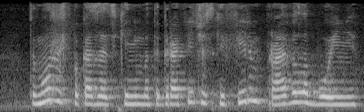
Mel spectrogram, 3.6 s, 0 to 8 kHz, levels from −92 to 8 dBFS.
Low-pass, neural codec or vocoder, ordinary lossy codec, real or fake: 7.2 kHz; none; AAC, 32 kbps; real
